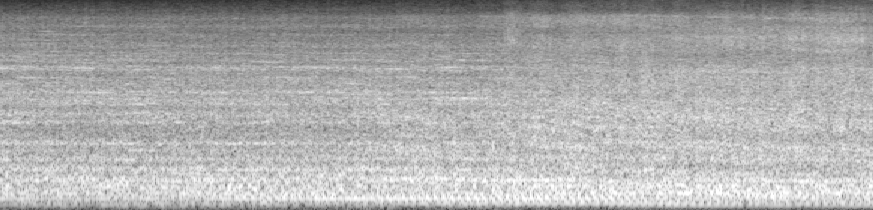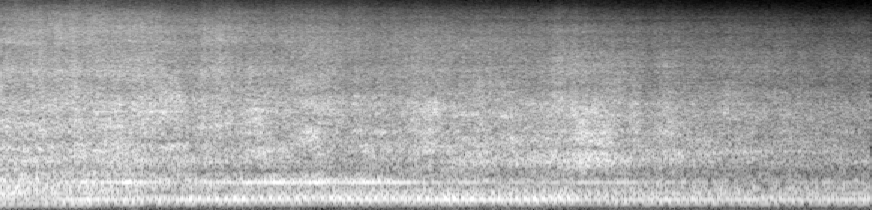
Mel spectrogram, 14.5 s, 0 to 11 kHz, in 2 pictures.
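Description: Freight train of tank cars rolling past with steady wheel-on-rail noise. About 8 seconds in, two BNSF diesel-electric locomotives go by, adding a steady engine drone, which fades toward the end as the train moves away.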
